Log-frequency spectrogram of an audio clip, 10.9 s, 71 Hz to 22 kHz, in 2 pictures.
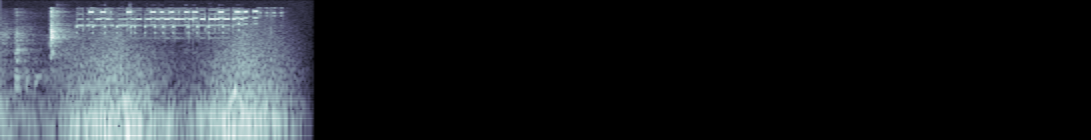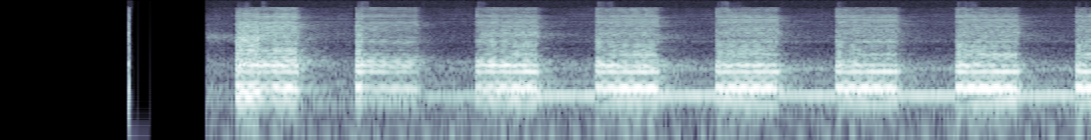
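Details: TIG welding on AC/DC mix setting, factory settings except user-set waveform, frequency and balance, audio sounding boomy: after a pause the arc buzz pulses evenly about 100 times a minute, tone switching between AC and DC; normal.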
